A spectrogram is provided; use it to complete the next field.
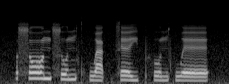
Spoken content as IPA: s ɔː˥˩ n s o˦˥ n kʰ w a˨˩ k̚ s ɛː˧ j pʰ o˧ n k w ɛː˧

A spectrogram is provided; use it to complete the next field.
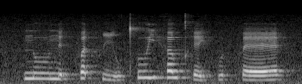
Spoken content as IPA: n̪ uː˧ n̪ ɪ˨ k̚ f ɐ˥ t̚ f iː˨˩ w t̪ʰ uː˥ j h ɐ˥ w kʰ e˨˩ j kʷ ɐ˨˥ k̚ f ɛː˨˧

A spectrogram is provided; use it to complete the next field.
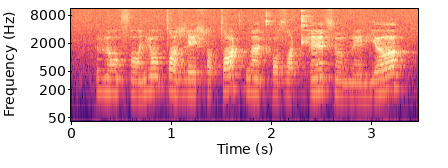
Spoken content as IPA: v ɛ̃ sˤ ɛ̃ vʲ ã tˤ ʌ ɮ e ɬ ʌ tˤ o kʰ w ã kʰ o zˤ e kʰ ɛ̃ s õ v ẽ vʲ ʌ

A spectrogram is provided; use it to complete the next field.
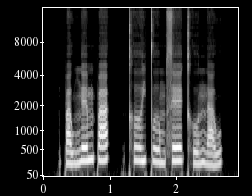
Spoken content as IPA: p a˩ w ŋ ɛː˧˥ m p a˧˥ | kʰ ɤː˧ j t̪ ɤː˧˩ m s ɛː˧ kʰ o˩˧ n a˩˧ w

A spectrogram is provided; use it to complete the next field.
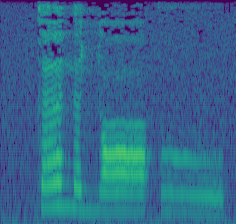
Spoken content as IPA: k ɜ n ə ɲ ɔː k uː

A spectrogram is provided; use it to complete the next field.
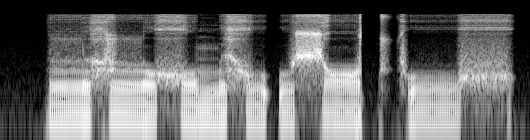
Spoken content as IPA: lː ø x lː o x o m e x u ʔ u ʃ ɔ t͡sʼ u x

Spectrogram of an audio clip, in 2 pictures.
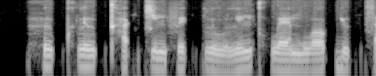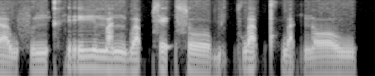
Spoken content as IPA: h ɯː˥˩ p̚ kʰ l ɯː˥˩ p̚ kʰ a˥˩ k̚ t͡ɕ i˧ n f e˦˥ k̚ p l uː˩˦ l i˥˩ n kʰ w ɛː˧ m w ɔː˦˥ k̚ j ɯ˨˩ k̚ s a˩˦ w f ɯ˧ ŋ kʰ r iː˥˩ m a˥˩ n b a˥˩ p̚ s e˥˩ ʔ s oː˨˩ b i˦˥ t̚ k w a˥˩ p̚ kʰ w a˨˩ k̚ n ɔː˧ w

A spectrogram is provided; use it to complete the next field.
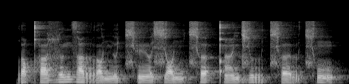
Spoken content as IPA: ɾ o qʰ ɵ ɮ ɵ n z ɑ r ɒ ɲ ɾ ɵ t͡ɕʰ ẽ ɐ̯ ɕ ɒ ɲ t͡ɕʰ ɜ ʔ qʼ ẽ d͡ʑ u r t͡ɕʰ ɜ r t͡ɕʰ ũ

